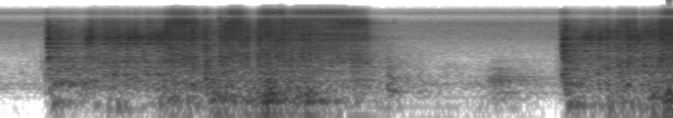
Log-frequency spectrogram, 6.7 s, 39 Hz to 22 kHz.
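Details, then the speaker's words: 1972 Chevy Blazer running on its carburetor after getting fuel up, before Duramax swap: engine runs rough under a loud rushing hiss from a massive vacuum leak, then stops and is restarted. "now when it's running you can hear a massive vacuum leak it sounds terrible"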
